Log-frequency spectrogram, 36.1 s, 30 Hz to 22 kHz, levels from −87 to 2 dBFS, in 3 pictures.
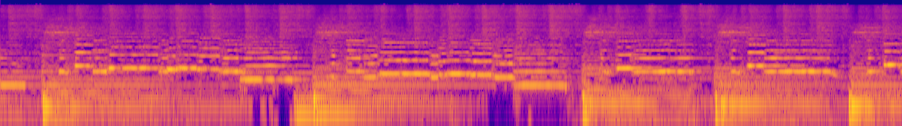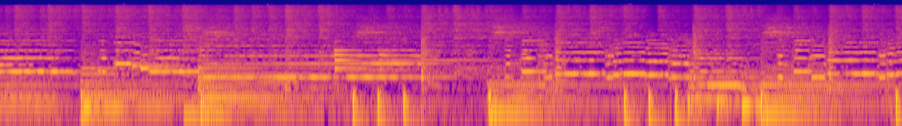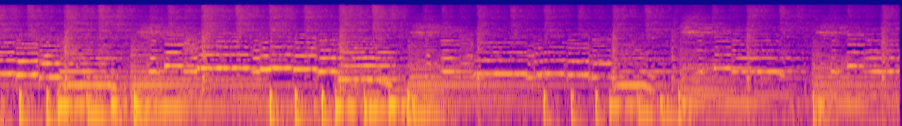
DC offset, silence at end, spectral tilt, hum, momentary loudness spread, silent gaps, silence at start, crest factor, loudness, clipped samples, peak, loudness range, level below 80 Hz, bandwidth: under 0.1%; 0.05 s; -5.5 dB/octave; none; 7 LU; none; 0 s; 18 dB; -21 LUFS; under 0.1%; -2 dBFS; 6 LU; -32 dBFS; 16.5 kHz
